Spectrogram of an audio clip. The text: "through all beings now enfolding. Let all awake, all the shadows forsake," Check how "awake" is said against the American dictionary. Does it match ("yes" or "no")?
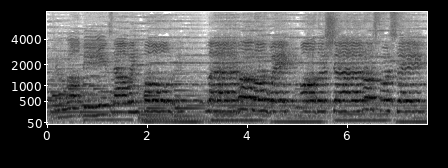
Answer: no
